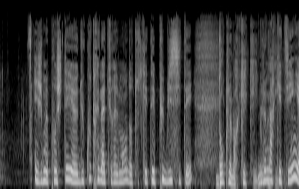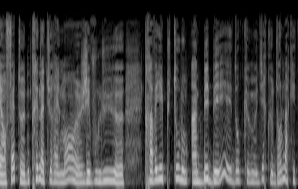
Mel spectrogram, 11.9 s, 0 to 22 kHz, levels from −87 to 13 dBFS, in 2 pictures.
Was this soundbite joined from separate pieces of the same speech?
no; 0 cuts

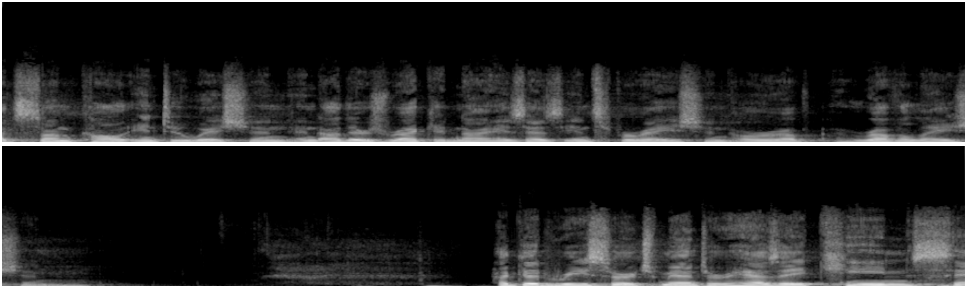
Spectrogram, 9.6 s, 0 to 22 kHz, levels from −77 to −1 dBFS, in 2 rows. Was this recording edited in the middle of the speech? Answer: no; 0 cuts

